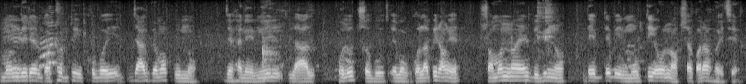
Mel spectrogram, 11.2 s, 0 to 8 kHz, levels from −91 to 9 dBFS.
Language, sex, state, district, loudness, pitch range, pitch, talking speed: Bengali, male, West Bengal, Alipurduar, -14 LUFS, 115-135 Hz, 125 Hz, 100 wpm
